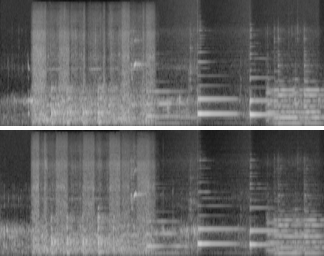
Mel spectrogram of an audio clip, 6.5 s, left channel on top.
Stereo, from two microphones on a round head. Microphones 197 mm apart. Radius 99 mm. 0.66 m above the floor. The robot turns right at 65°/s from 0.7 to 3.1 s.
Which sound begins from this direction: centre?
Knocking, at 1.0 s.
